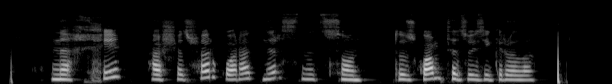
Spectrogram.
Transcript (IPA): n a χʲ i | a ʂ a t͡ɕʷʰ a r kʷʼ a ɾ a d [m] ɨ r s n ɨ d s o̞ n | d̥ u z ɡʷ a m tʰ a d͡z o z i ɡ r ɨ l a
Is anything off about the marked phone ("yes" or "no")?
yes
